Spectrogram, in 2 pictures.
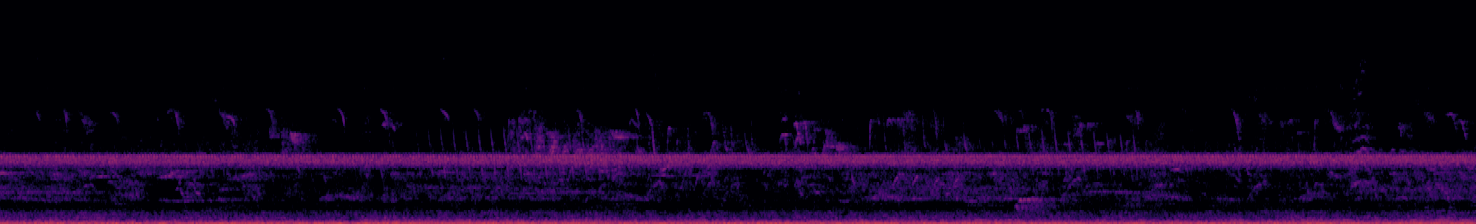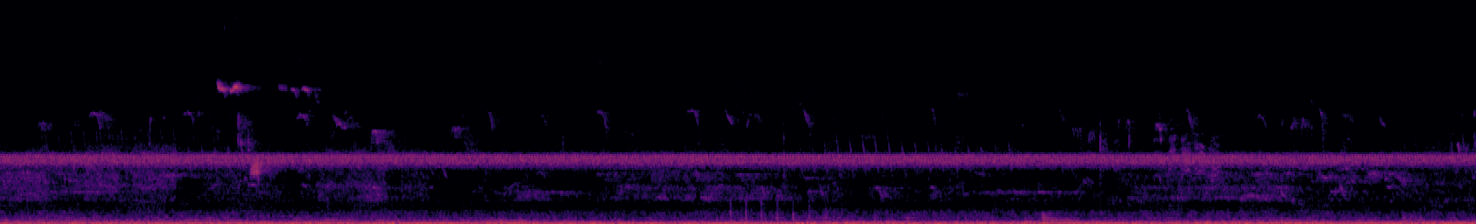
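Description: Summer outdoor ambience: a steady, high-pitched insect chorus of crickets over a low, even background rumble.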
